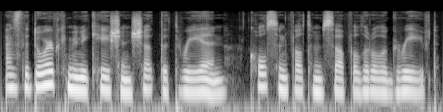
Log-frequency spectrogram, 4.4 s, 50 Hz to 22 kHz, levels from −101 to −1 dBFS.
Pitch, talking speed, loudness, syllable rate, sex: 165 Hz, 205 wpm, -16 LUFS, 5.8 syllables/s, female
